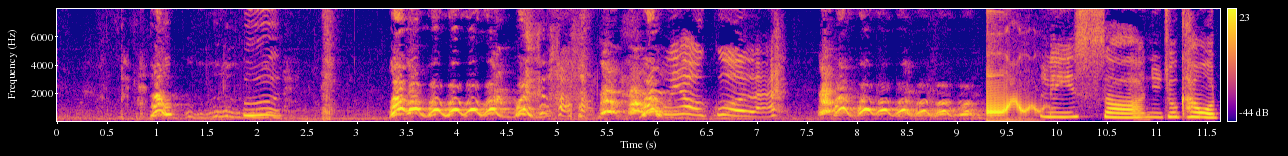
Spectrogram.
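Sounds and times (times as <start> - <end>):
stray dogs barking: 0.9 - 1.3, 3.3 - 6.2, 7.6 - 9.3
speech: 0.9 - 2.4, 10.0 - 11.6.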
